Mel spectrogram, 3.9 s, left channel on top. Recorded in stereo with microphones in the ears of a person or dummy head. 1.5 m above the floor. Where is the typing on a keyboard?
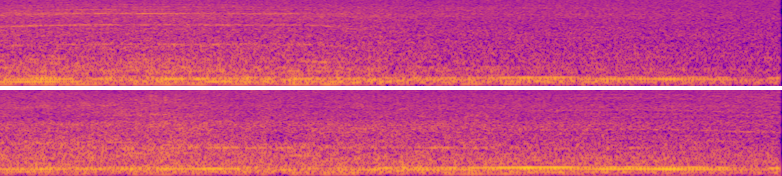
I don't hear typing on a keyboard.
